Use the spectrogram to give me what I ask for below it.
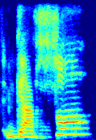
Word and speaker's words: garçon: And that's thanks to the cédille accent that we have. This cédille accent helps us give the S sound. So it's garçon, français, leçon, reçu, façade. So this changes the sound of the C, which is a hard K sound, to a soft S sound.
